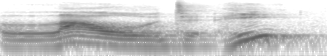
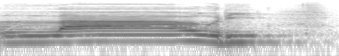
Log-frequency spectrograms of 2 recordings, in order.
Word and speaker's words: loud: Pois é, aqui ele poderia falar loud, lou, justamente porque ele faz dropping no ri, só que ele fala laurri.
